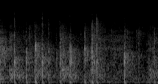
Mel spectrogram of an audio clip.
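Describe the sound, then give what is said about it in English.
A church audience applauding together, a dense, uneven patter of hand claps at steady volume, heard briefly and without any voices over it. “Give her a big round of applause.”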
